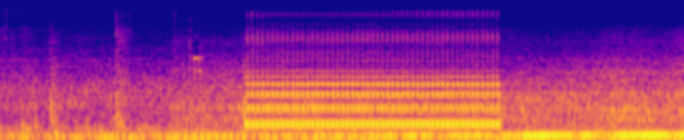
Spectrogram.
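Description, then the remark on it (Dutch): A bell rings once as a steady, buzzy electronic tone lasting just over a second, rich in harmonics, over a low background rumble with no talking. “Even kijken, is het een bel?”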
